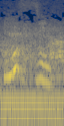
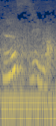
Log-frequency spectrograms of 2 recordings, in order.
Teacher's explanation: এখানে রিকারটা থেকে থাকবে, রিকারের কারণে কোনো হেরফের হবে না, শুধুমাত্র রিকার দেওয়ার কারণে আমার ময়ের উচ্চারণটা কি হয়ে যাবে, ওয়ের মতো হয়ে যাবে।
